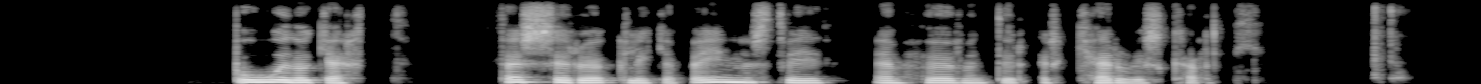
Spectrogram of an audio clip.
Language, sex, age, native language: Icelandic, female, 40-49, Icelandic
